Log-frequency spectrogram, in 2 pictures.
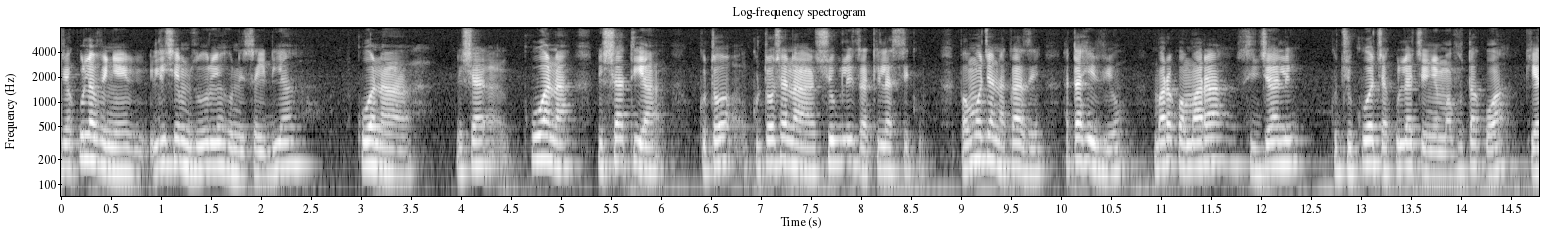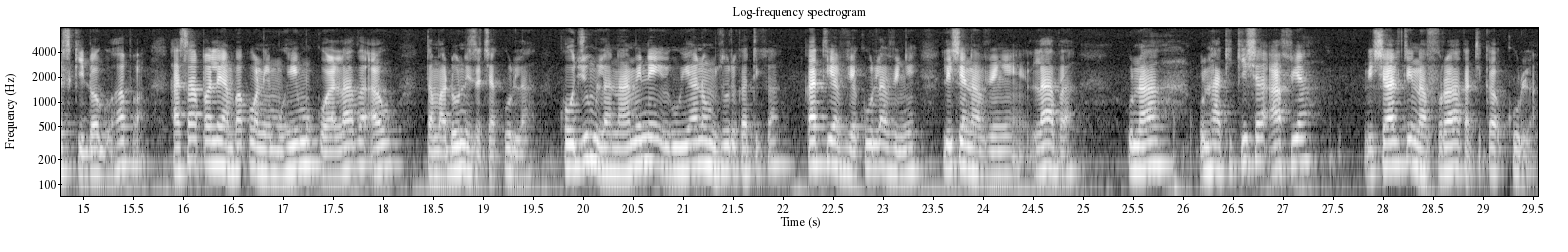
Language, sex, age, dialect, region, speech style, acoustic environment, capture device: Swahili, male, 18-24, Kenya - Nairobi Sheng-influenced, Kenya, happy; anxious; relaxed; nervous; excited; focused, people talking; music; traffic; construction; appliances, desktop / Windows / Chrome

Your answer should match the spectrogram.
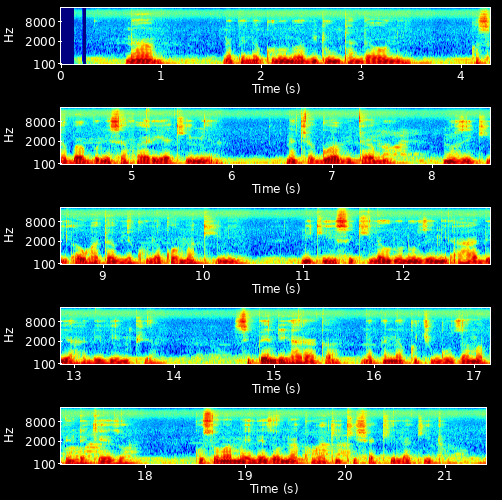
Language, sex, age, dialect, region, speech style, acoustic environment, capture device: Swahili, male, 18-24, Kenya - Nairobi Sheng-influenced, Kenya, relaxed, nature; appliances, mobile / Linux / Chrome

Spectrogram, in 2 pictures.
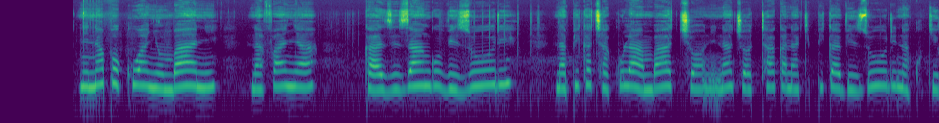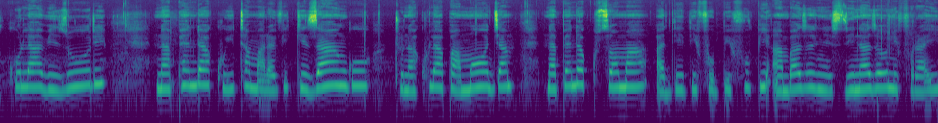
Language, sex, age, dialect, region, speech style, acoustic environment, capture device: Swahili, female, 18-24, Kenya - Mombasa, Kenya, relaxed, silence, mobile / Linux / Chrome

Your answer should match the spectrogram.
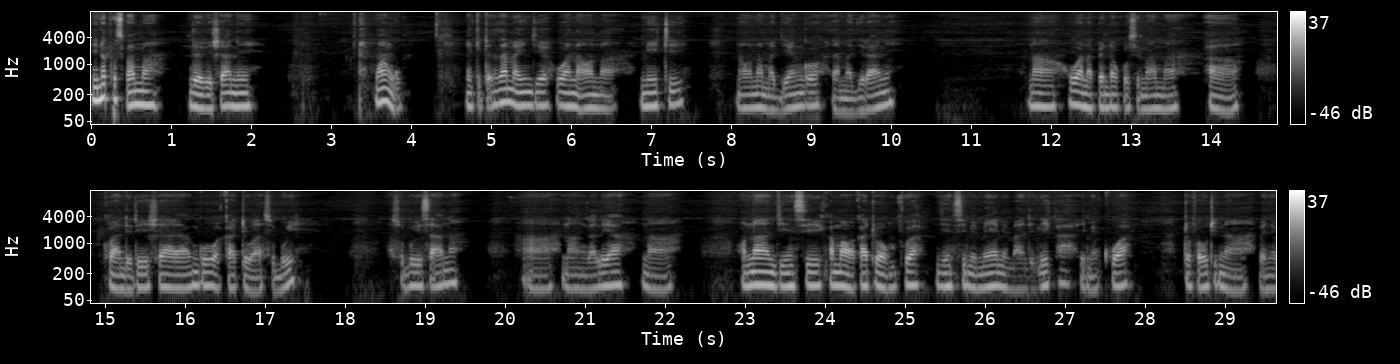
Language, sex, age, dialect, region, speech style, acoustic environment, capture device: Swahili, male, 25-34, Kenya - Nairobi Sheng-influenced, Kenya, relaxed; focused, nature; silence, mobile / Linux / Chrome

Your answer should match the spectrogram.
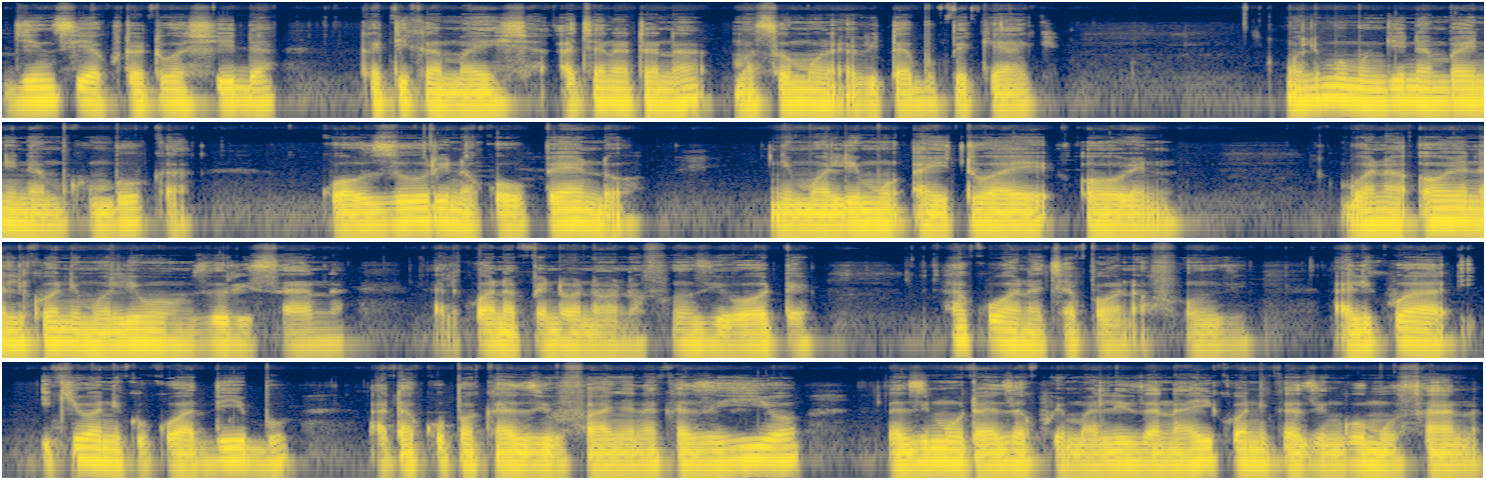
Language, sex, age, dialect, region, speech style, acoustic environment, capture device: Swahili, male, 18-24, Kenya - Nairobi Sheng-influenced, Kenya, relaxed; focused, silence, mobile / Linux / Chrome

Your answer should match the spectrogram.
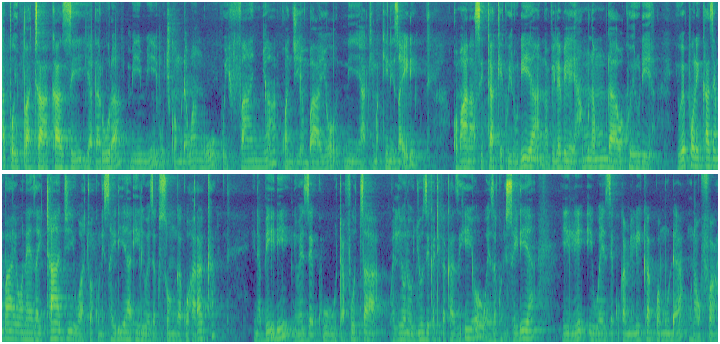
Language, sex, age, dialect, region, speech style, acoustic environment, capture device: Swahili, male, 25-34, Kenya - Nairobi Sheng-influenced, Kenya, anxious; relaxed; excited; focused, silence, mobile / Linux / Chrome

